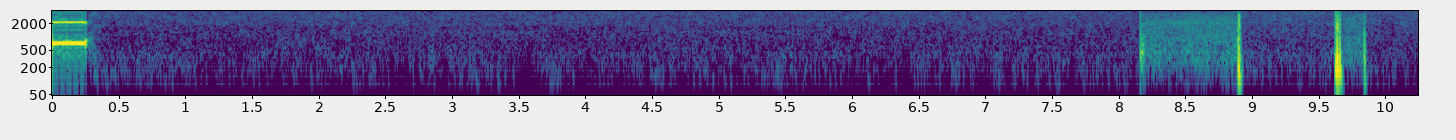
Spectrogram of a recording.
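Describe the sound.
A short, clear answering machine beep before a message is recorded, followed by a long silence and then a few faint clicks and a burst of soft hiss.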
